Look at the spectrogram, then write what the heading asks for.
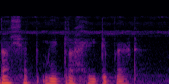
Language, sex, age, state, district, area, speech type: Kashmiri, male, 18-30, Jammu and Kashmir, Ganderbal, rural, spontaneous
